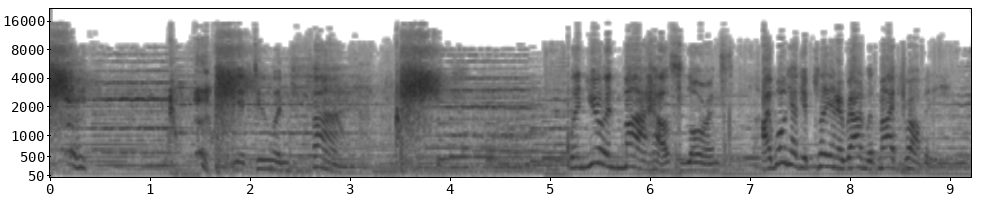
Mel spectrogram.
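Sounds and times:
speech: 0:00.2 - 0:00.5, 0:01.5 - 0:04.5, 0:05.2 - 0:09.1
sharp whip cracks: 0:03.5 - 0:04.0.

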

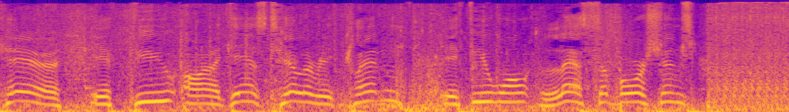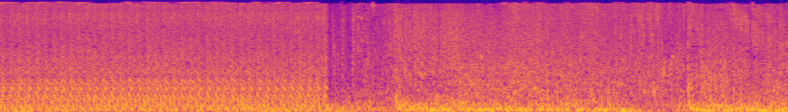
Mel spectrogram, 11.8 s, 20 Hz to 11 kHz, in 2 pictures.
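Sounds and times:
speech: 0:00.0 - 0:05.5
dense loud fusillade of overlapping gunshots: 0:05.3 - 0:11.8.

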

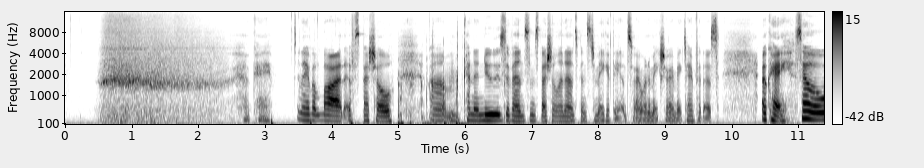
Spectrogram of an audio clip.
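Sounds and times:
deep breath drawn in: 0:00.5 - 0:02.7, 0:09.9 - 0:10.4
speech: 0:02.7 - 0:11.3.

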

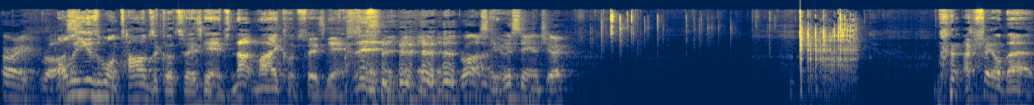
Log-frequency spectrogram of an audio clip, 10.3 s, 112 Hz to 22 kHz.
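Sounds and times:
speech: 0:00.0 - 0:05.9, 0:09.4 - 0:10.3
laughter: 0:03.5 - 0:05.0
casino dice clattering on a hard surface during a tabletop role-playing game: 0:05.9 - 0:08.7.

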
